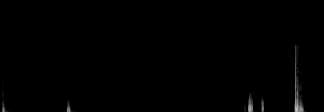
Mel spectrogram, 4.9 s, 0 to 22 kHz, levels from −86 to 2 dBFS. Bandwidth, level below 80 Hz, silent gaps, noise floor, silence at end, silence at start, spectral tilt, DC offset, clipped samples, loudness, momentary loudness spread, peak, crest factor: 4.1 kHz; -52 dBFS; 0.18-0.99 s, 1.16-1.56 s, 1.63-2.41 s, 2.47-2.57 s, 2.68-3.65 s, 4.04-4.41 s; under -90 dBFS; 0.3 s; 0.05 s; -10.5 dB/octave; under 0.1%; under 0.1%; -36 LUFS; 24 LU; -16 dBFS; 26 dB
